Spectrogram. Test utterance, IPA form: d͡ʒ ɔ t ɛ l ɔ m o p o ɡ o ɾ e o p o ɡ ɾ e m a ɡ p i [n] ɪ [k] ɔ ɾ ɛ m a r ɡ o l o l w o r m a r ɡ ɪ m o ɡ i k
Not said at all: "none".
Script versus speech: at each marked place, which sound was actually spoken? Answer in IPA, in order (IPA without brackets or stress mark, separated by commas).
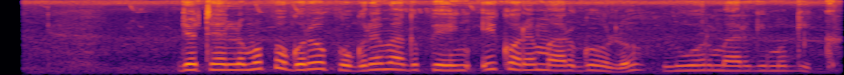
ɲ, k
